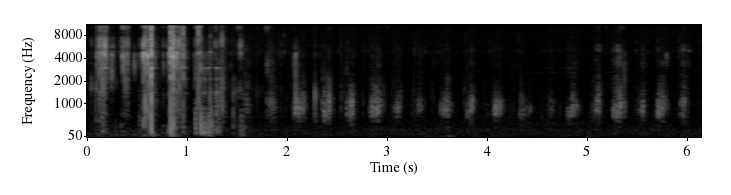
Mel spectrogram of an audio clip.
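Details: Pet rabbit ZZ, a lionhead crossed with Dutch, bites into celery with a loud, crisp snapping crunch, then settles into steady, moist chewing pulses about four per second.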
